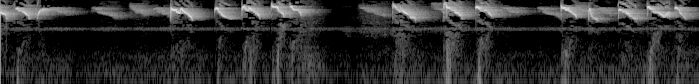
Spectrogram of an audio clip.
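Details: Oriental white-eye in full, energetic ngalas-style song meant to rile rival white-eyes: rapid strings of piercing, high, falling twitters in clustered bursts, separated by brief gaps, over a soft constant whine.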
